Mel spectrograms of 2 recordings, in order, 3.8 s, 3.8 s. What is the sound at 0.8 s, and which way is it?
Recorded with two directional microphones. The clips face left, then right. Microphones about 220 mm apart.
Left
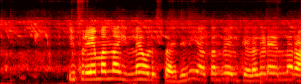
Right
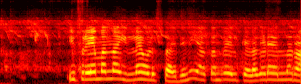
Speech, 25° right (ahead or behind).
